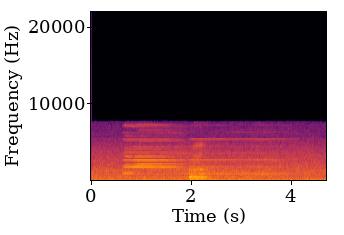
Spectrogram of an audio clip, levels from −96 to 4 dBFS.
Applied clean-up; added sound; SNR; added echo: none; Harmonica; 2 dB; none.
